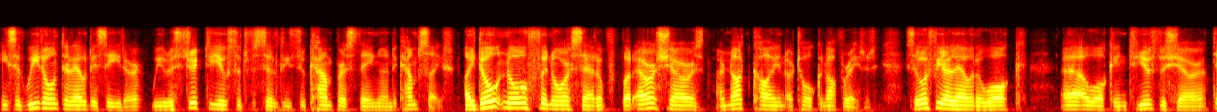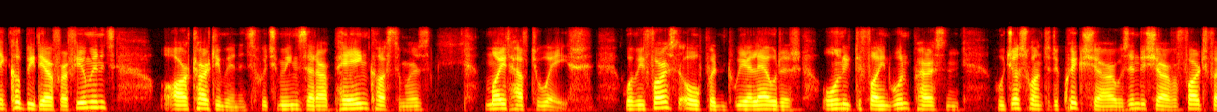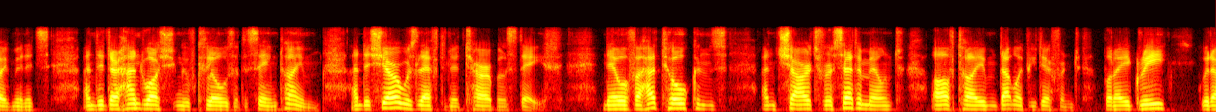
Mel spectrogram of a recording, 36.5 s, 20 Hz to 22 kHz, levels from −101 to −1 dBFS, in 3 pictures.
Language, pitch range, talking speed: English, 130-150 Hz, 220 wpm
